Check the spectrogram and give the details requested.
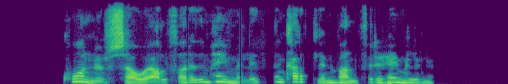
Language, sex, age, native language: Icelandic, female, 20-29, Icelandic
